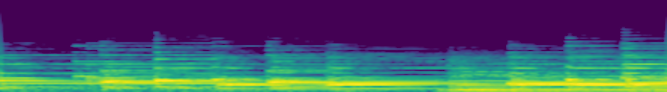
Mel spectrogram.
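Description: Piano accompaniment for a ballet class exercise, with chords and melody notes moving at an even, moderate pace.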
